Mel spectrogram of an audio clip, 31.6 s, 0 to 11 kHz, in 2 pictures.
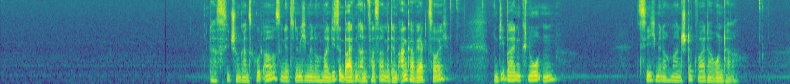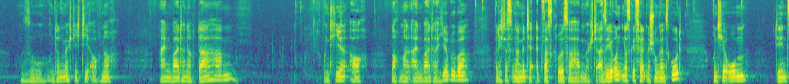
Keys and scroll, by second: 17.4 shift+Right, 22.1 shift+Left.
